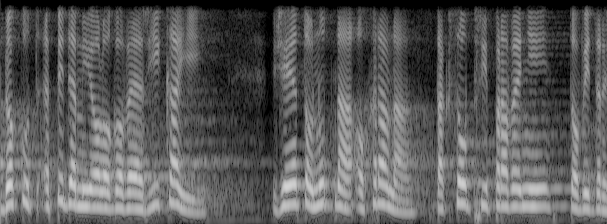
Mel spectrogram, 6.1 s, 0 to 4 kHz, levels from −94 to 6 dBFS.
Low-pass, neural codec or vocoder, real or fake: 3.6 kHz; none; real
